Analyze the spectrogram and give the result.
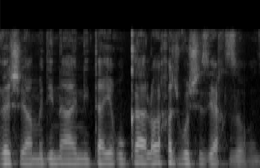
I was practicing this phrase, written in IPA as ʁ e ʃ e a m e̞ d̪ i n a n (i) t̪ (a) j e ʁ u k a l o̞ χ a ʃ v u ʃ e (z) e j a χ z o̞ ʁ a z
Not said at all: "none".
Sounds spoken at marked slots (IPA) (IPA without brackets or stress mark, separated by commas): i, a, z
